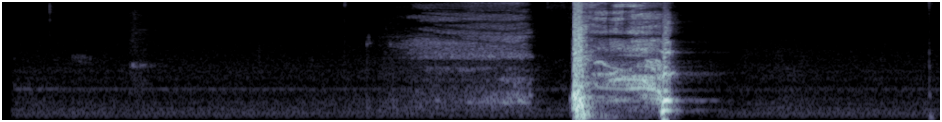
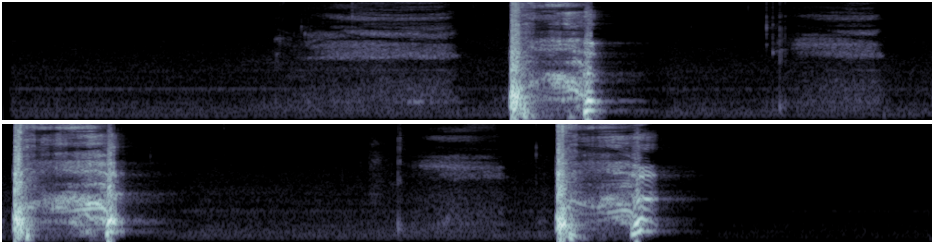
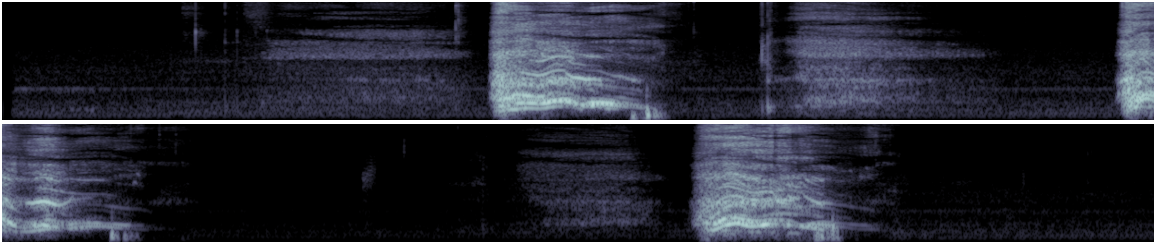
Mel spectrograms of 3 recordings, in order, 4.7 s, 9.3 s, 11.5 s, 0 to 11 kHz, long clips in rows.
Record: {"cough_length": "4.7 s", "cough_amplitude": 32768, "cough_signal_mean_std_ratio": 0.21, "three_cough_length": "9.3 s", "three_cough_amplitude": 32768, "three_cough_signal_mean_std_ratio": 0.24, "exhalation_length": "11.5 s", "exhalation_amplitude": 30319, "exhalation_signal_mean_std_ratio": 0.34, "survey_phase": "beta (2021-08-13 to 2022-03-07)", "age": "65+", "gender": "Male", "wearing_mask": "No", "symptom_none": true, "smoker_status": "Never smoked", "respiratory_condition_asthma": false, "respiratory_condition_other": false, "recruitment_source": "REACT", "submission_delay": "1 day", "covid_test_result": "Negative", "covid_test_method": "RT-qPCR", "influenza_a_test_result": "Negative", "influenza_b_test_result": "Negative"}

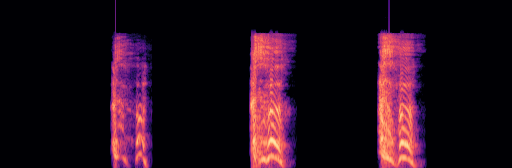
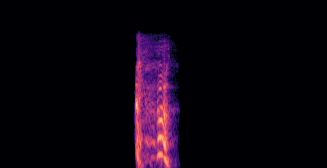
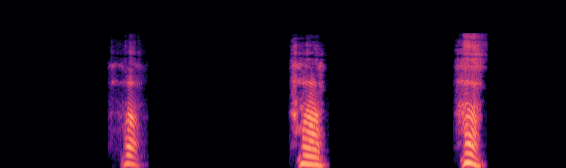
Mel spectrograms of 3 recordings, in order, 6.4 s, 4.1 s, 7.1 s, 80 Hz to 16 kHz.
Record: {"three_cough_length": "6.4 s", "three_cough_amplitude": 29258, "three_cough_signal_mean_std_ratio": 0.32, "cough_length": "4.1 s", "cough_amplitude": 22340, "cough_signal_mean_std_ratio": 0.18, "exhalation_length": "7.1 s", "exhalation_amplitude": 26946, "exhalation_signal_mean_std_ratio": 0.24, "survey_phase": "beta (2021-08-13 to 2022-03-07)", "age": "65+", "gender": "Male", "wearing_mask": "No", "symptom_none": true, "smoker_status": "Never smoked", "respiratory_condition_asthma": false, "respiratory_condition_other": false, "recruitment_source": "REACT", "submission_delay": "2 days", "covid_test_result": "Negative", "covid_test_method": "RT-qPCR", "influenza_a_test_result": "Negative", "influenza_b_test_result": "Negative"}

